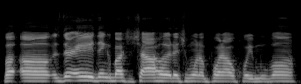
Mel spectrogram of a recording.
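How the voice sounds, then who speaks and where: A man hosting a casual interview in a relaxed, slangy way, restarting his questions as he goes. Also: on the high side, very fast, clean tone, dry recording, studio quality. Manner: relaxed, slangy, repeats himself as he asks questions. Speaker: podcast host.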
